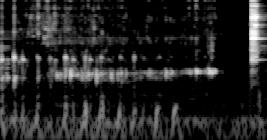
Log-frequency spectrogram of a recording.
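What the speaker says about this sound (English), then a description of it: "nice messy pour there" Larceny Barrel Proof bourbon poured into a glass, a rhythmic glugging stream that rises in pitch as the glass fills, ending with a brief bright clink.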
